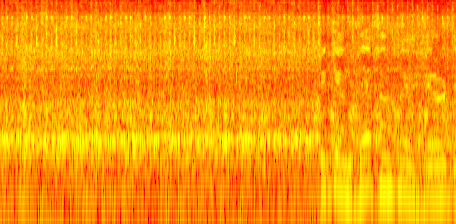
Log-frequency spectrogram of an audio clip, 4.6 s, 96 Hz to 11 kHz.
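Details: Mazda CX-30 engine running, stethoscope at the tensioner pulley: a dry, crispy rushing hiss with faint whirring, a noise since starting that keeps getting louder.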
